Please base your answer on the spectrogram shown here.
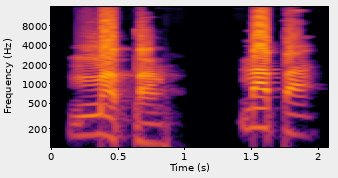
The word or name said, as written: mapa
